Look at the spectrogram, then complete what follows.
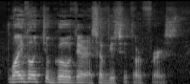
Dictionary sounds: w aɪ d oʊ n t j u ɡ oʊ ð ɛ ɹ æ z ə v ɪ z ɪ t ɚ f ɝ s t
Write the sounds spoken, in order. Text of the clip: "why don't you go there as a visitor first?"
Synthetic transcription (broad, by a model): w aɪ d oʊ n t j u ɡ oʊ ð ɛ ɹ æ s ə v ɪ s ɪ t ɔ f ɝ s t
